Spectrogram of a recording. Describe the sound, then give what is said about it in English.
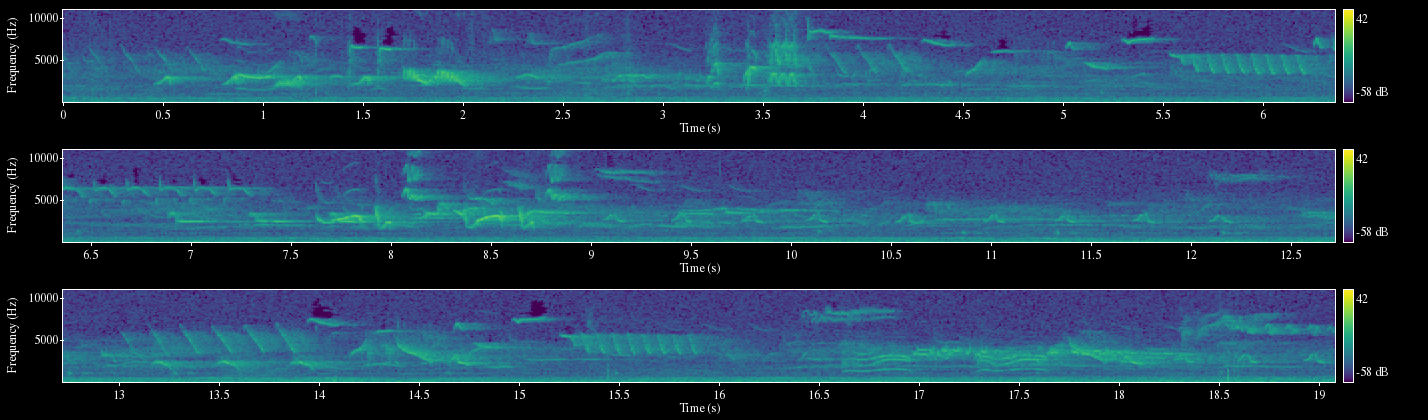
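A song thrush sings a steady stream of bright, varied phrases from a big old ash tree, with lower bird calls and a low rumble of wind in the background. No one speaks. “There's a song thrush in a lovely big old ash tree.”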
